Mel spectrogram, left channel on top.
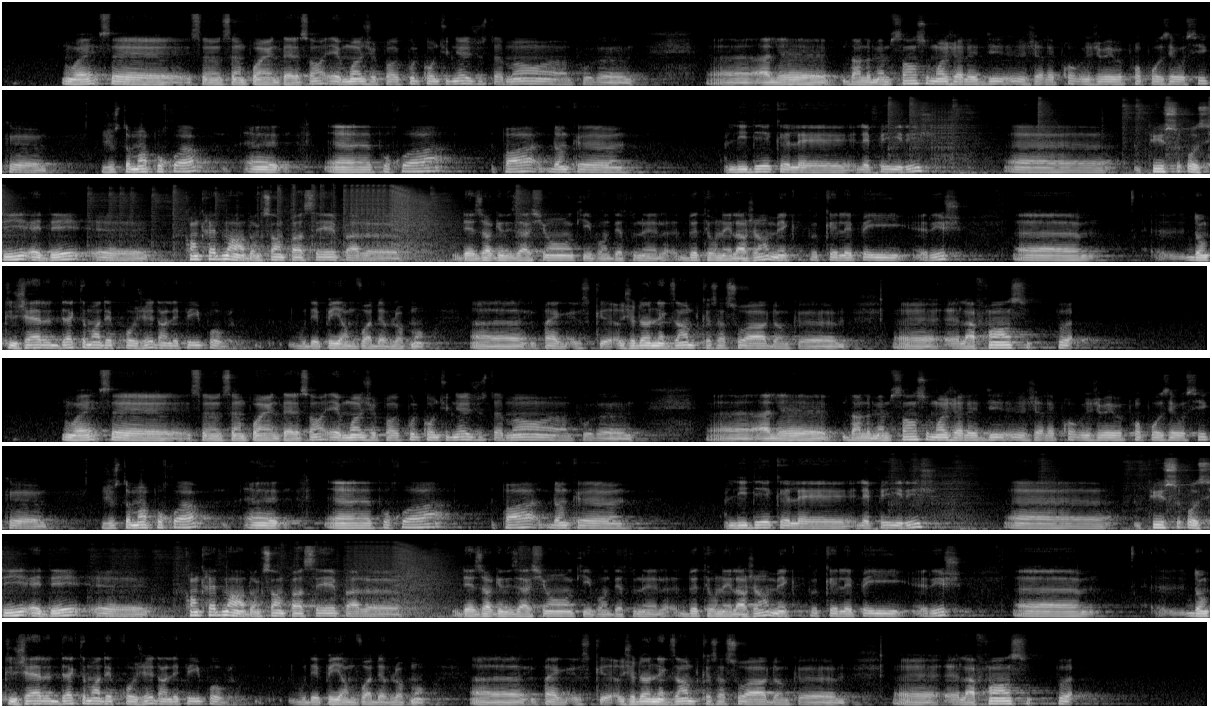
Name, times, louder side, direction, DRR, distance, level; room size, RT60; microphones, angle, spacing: voice 1, 0.6-6.3 6.6-12.6 13.1-15.0 15.3-16.6 17.1-18.4 19.3-21.4 22.1-25.7 26.0-28.2 28.7-33.7 34.3-35.1 35.6-38.8 39.1-40.5 40.9-44.7 45.1-46.9, equal, 5° right, 13 dB, 0.6 m, -21 dB
sound 1, 20.8-22.2 22.4-22.6 23.1-24.7 25.0-29.8, left 2 dB, 75° left, 4.8 m, -41 dB
22.5 x 17.5 x 9.0 m, 1.4 s
head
